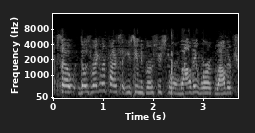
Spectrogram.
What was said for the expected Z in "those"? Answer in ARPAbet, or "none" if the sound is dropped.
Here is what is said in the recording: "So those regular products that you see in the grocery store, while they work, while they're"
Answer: Z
